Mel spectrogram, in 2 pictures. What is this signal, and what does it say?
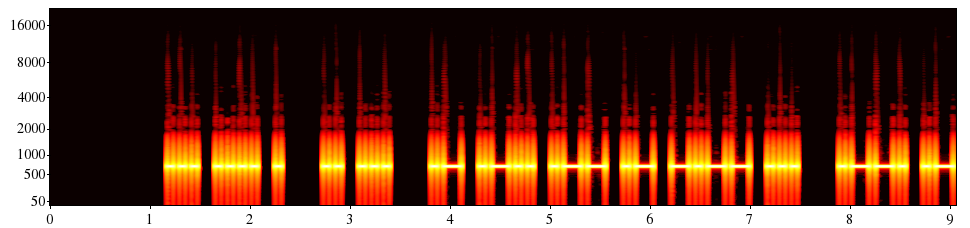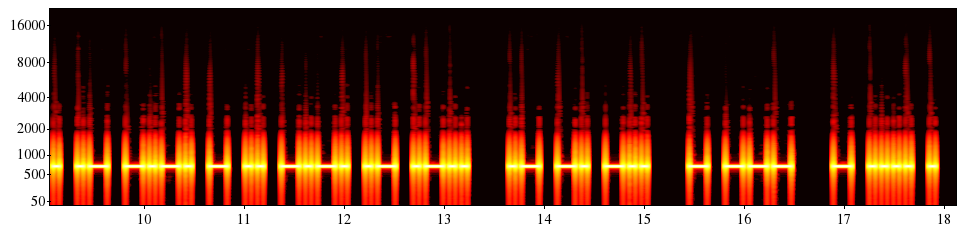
Morse code, heard as a keyed tone, about 20 wpm, 700 Hz. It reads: SHE IS ALWAYS PRACTICAL AND TO THE
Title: Sentences from Top 1400 Words 20wpm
